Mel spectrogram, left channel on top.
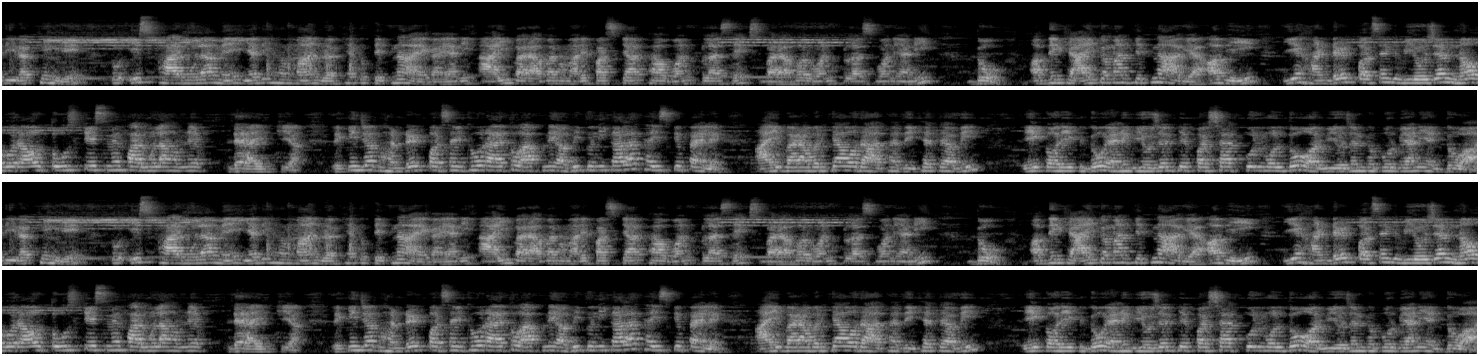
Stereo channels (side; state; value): both; identical; correlation 1.00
